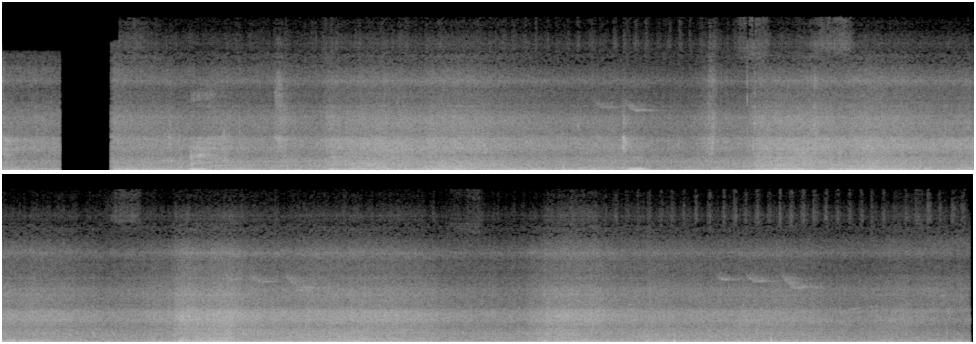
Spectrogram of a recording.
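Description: Steady roar of surf at high tide and wind across an open shore at Lasang Forest Park, continuous and fairly loud, with a brief dropout near the start.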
